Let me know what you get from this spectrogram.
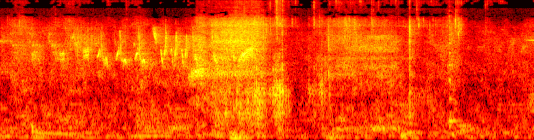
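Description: Small birds chirping in quick, short high notes, with a brief louder rush of noise about two seconds in.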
